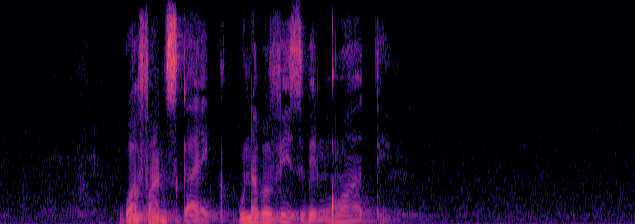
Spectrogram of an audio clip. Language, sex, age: South Ndebele, male, 20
